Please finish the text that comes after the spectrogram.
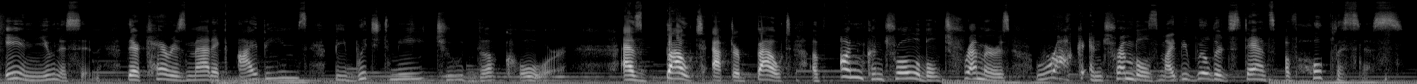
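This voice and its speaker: Slow, expressive woman reciting over music. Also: mid-range voice. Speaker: performer reading writing aloud. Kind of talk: dramatic spoken-word recitation over music. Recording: music behind the voice.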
